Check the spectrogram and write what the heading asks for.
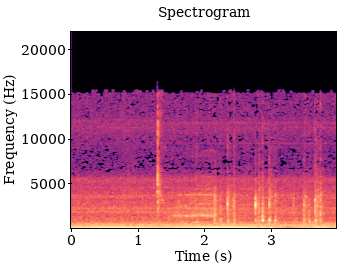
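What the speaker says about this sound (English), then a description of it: "the next thing you've got to do is type" Keys clatter on a computer keyboard at a desktop while OpenBSD 6.1 is being installed, a steady run of close taps over a constant low fan hum, with no talking.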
